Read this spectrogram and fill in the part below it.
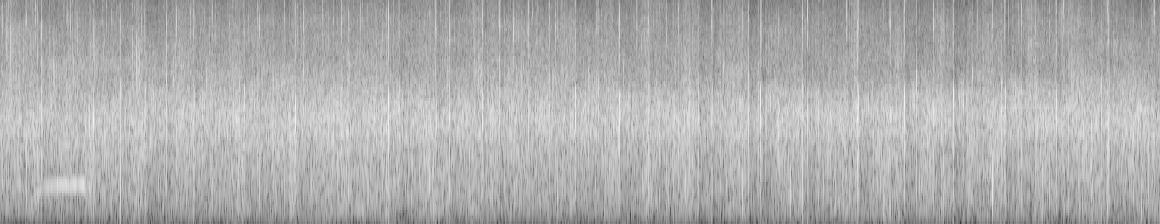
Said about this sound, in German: Und an der Stelle können wir euch auch noch ganz herzlichen Applaus geben.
